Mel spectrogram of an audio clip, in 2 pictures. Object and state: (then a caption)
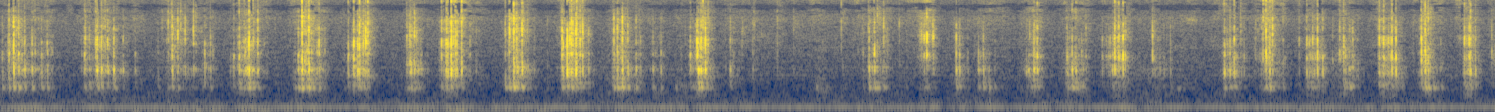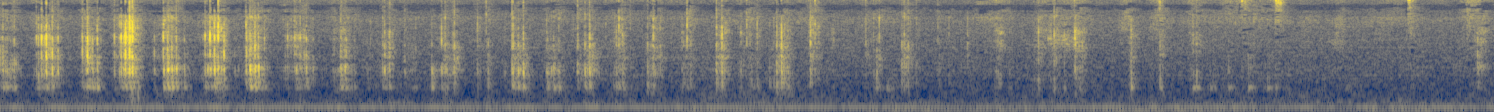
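Small pumpkin. A small orange pumpkin with a stem is tapped and scratched with long nails, producing quick, dry clicking taps in rapid irregular bursts. The taps fade slightly toward the end over a steady low hum.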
